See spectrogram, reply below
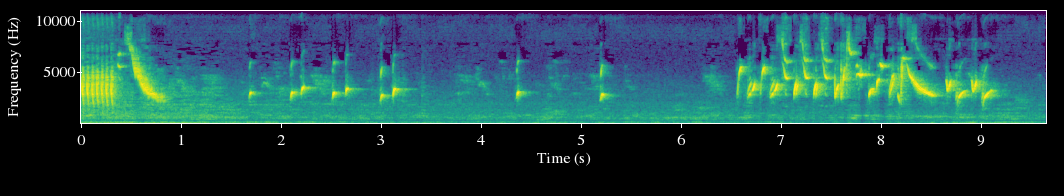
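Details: Goldfinch song played to motivate males to sing and to teach young goldfinches: a loud buzzy burst opens, then scattered short high chips, then a rapid tinkling twitter of bright rising and falling notes.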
